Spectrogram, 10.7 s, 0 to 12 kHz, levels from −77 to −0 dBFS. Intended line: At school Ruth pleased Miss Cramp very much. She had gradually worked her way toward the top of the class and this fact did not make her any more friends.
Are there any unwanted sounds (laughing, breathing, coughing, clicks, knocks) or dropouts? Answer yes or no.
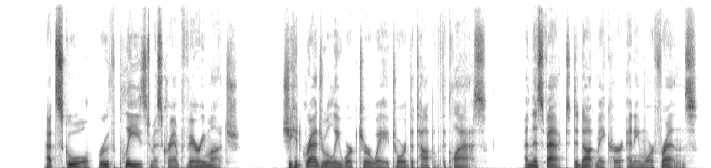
no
